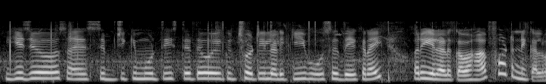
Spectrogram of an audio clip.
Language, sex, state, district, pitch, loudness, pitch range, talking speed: Hindi, female, Chhattisgarh, Sukma, 260 Hz, -17 LUFS, 245-270 Hz, 230 wpm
